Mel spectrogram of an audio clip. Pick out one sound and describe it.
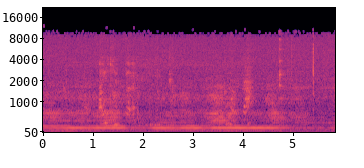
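A young woman talks and laughs softly close by.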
